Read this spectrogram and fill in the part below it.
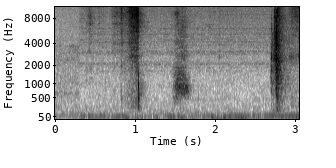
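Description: A knife taps on a cutting board as food is chopped.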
